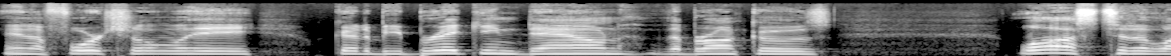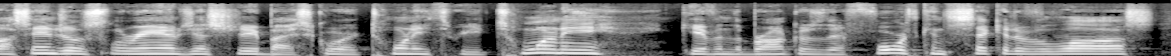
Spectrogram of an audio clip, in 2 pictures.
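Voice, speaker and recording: Guy hosting a sports podcast, kinda high voice, chatty, dead dry sound. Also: fairly even intonation, moderate pace, darkish tone, no echo. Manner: chatty, friendly, with frequent fillers. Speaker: podcast host. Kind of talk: casual sports podcast chat.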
